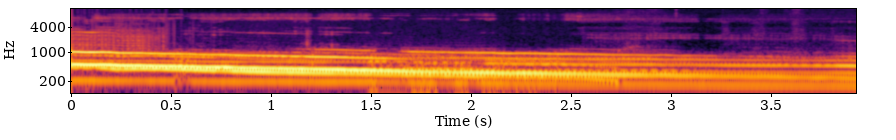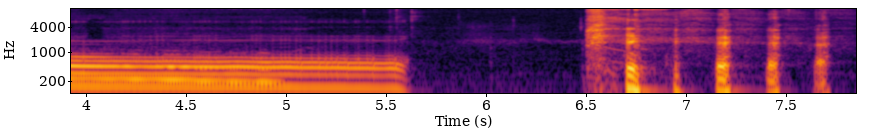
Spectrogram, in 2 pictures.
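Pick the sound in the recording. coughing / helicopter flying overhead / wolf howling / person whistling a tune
wolf howling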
